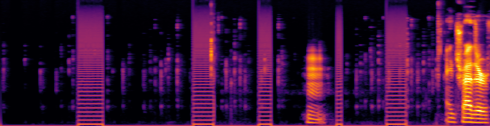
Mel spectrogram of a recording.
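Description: An old computer game sounds short, harsh buzzing beeps.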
